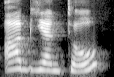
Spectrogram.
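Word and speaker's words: à bientôt: could do it so abent is our way to say see you soon that's our first one that t on the end is silent and then our uh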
